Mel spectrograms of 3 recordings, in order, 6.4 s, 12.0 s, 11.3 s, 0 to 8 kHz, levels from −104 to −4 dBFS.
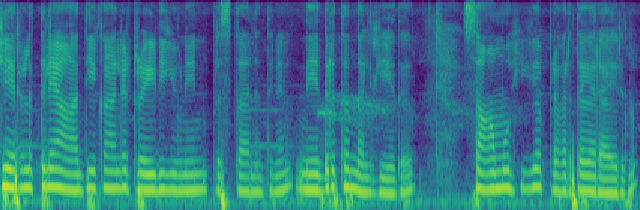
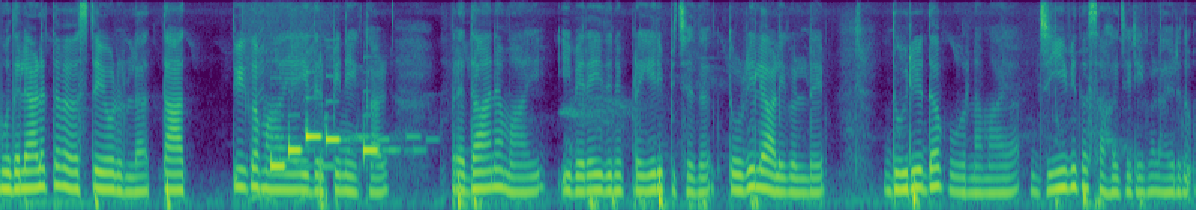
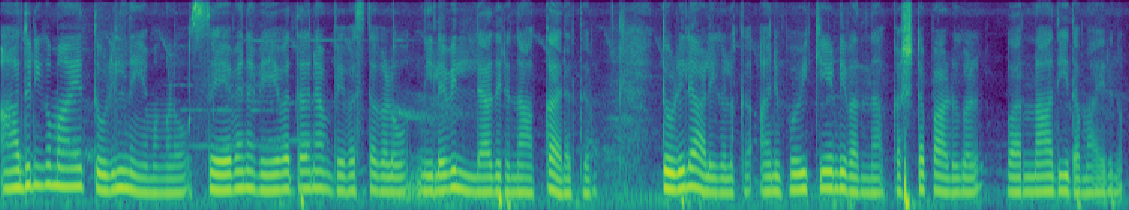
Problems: background sounds at intervals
